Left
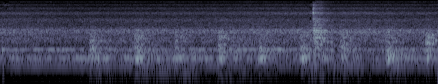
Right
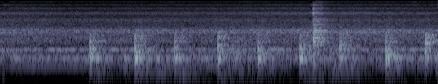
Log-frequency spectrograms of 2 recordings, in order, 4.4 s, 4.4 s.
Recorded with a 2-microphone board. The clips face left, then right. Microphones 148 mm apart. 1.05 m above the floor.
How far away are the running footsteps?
About 1.4 m.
